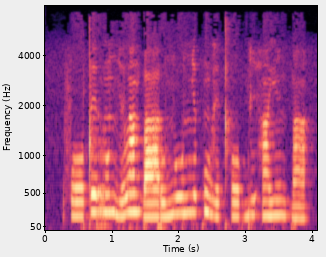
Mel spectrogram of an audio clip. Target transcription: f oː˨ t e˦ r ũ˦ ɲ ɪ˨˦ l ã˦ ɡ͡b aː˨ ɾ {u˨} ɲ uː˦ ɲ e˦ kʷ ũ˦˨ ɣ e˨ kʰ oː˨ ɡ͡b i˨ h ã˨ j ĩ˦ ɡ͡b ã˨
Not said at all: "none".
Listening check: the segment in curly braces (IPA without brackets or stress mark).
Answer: u˨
